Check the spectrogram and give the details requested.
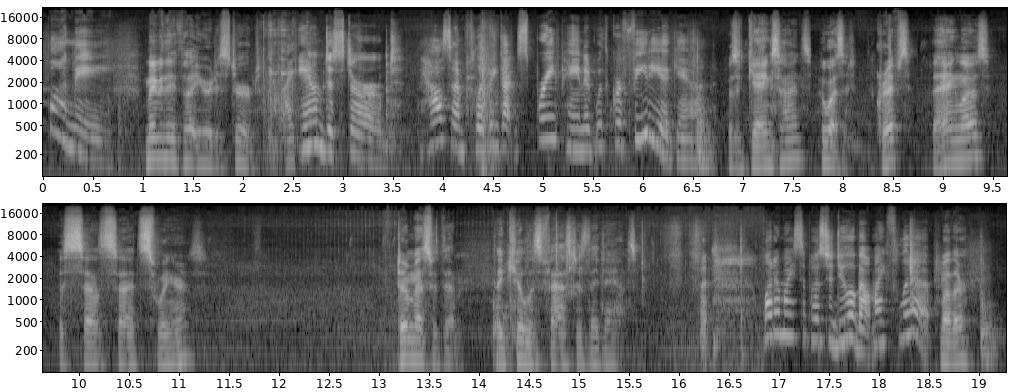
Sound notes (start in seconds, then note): none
